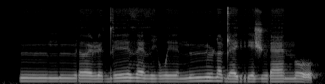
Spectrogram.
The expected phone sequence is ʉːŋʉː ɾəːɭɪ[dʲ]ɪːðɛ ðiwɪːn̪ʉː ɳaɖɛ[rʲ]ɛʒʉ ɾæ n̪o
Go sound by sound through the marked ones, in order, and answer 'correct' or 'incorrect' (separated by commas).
incorrect, correct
